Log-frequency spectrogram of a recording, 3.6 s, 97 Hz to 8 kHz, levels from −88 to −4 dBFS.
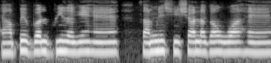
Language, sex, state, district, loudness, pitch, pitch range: Hindi, female, Bihar, Samastipur, -16 LUFS, 215 Hz, 210-220 Hz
